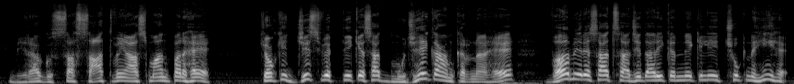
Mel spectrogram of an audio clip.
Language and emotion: Hindi, angry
